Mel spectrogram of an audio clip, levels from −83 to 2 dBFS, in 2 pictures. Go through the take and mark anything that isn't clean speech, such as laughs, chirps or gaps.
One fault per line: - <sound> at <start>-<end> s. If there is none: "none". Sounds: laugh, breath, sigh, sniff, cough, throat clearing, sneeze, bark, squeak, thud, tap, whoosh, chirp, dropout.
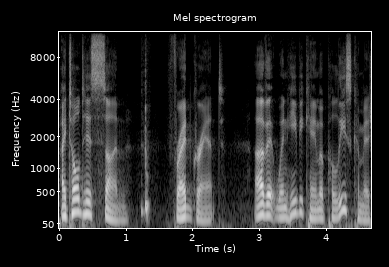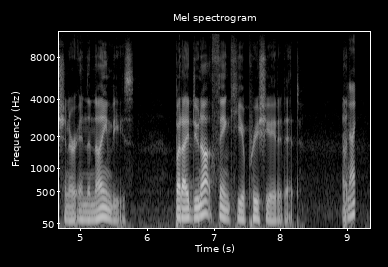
- laugh at 1.2-1.4 s
- laugh at 8.9-9.1 s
